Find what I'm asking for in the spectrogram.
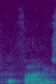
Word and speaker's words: Kafani: It was spelled Khalfani, but I kind of took it tight to make it how it sound. – Right. – It's pronounced Kafani, so I just spelled it Kafani, K-A-F-A-N-I.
